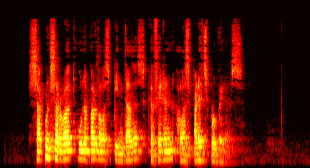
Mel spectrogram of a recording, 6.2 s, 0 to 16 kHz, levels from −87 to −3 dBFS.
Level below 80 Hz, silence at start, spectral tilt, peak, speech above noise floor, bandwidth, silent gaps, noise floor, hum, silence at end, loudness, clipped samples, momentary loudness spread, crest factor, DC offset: -64 dBFS; 0.6 s; -5 dB/octave; -2 dBFS; 50 dB; 11.5 kHz; none; -72 dBFS; none; 1.35 s; -23 LUFS; under 0.1%; 14 LU; 22 dB; under 0.1%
